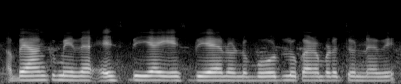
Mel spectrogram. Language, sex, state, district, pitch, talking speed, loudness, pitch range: Telugu, female, Telangana, Mahabubabad, 185 Hz, 120 wpm, -16 LUFS, 185-195 Hz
